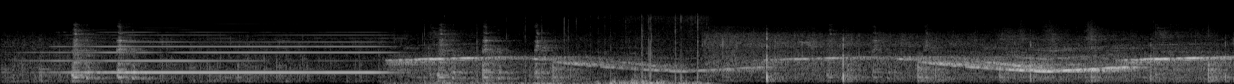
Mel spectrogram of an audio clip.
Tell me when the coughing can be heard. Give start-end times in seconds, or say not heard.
0.7-1.4, 4.3-5.6, 8.2-9.5.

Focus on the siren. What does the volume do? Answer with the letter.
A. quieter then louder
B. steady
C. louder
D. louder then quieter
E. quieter
A.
